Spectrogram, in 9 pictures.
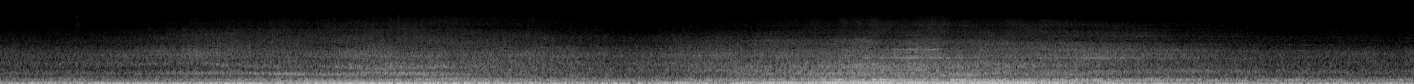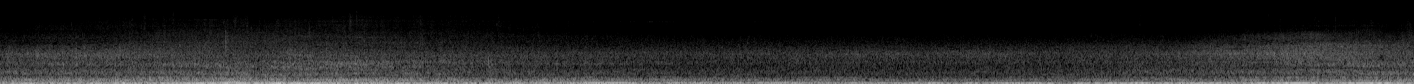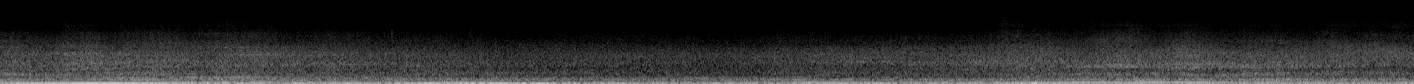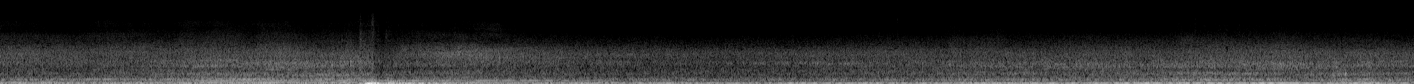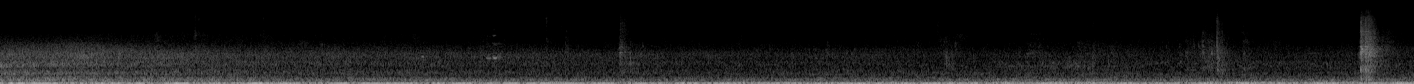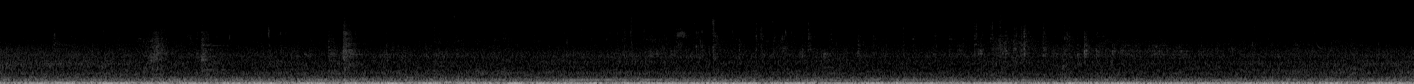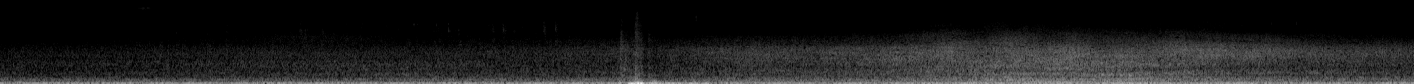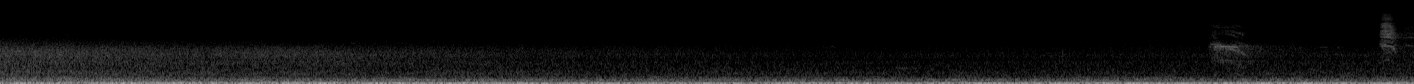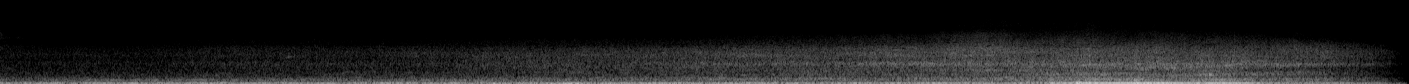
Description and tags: light sunday city traffic
Recorded in Esbjerg, Denmark, on a Sunday afternoon. Not much traffic. Just a few cars and a bus is passing. Sony HI-MD walkman MZ-NH1 minidisc recorder and two Shure WL183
